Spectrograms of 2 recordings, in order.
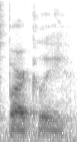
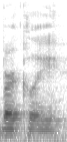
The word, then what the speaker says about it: Berkeley: way um British people assure me that it's Barkley you know it looks like Berkeley as in UC see Berkeley in the city in California named Berkeley but he was British so we have to um allow that the British are correct when they say Barkley um just to give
